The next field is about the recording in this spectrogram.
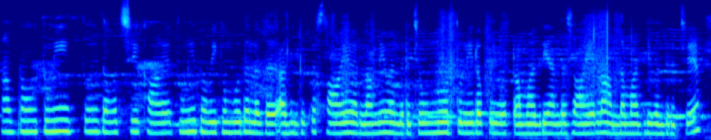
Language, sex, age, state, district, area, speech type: Tamil, female, 18-30, Tamil Nadu, Namakkal, rural, spontaneous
